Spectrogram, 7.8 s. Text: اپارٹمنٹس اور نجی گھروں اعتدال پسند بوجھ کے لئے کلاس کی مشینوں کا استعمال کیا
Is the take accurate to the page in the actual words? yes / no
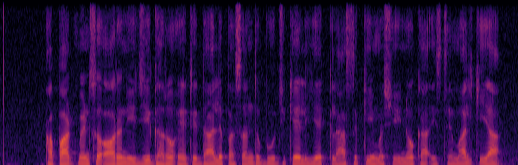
yes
